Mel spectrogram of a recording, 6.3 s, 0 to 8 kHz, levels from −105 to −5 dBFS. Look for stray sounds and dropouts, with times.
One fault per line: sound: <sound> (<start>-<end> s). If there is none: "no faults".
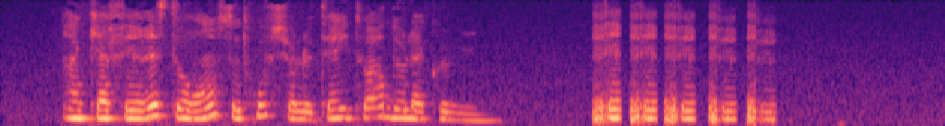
sound: laugh (3.9-5.2 s)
